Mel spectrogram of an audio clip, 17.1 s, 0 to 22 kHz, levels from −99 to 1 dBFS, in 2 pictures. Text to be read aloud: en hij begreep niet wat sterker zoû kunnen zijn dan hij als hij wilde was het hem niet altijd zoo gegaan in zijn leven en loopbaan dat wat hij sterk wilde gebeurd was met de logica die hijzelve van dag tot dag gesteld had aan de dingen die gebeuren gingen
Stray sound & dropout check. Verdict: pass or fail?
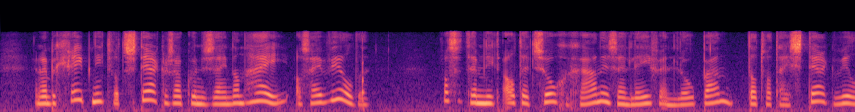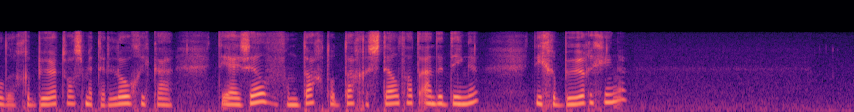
pass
